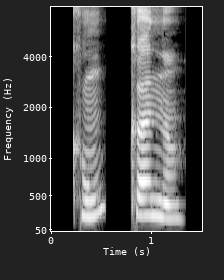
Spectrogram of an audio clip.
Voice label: "con conne", French

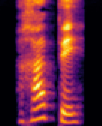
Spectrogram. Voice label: "râper", French

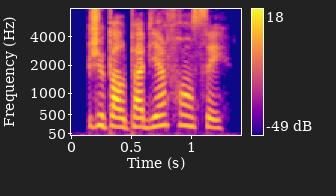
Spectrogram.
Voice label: "je parle pas bien français", French

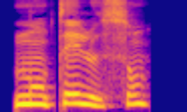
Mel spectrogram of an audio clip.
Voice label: "monter le son", French

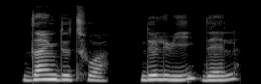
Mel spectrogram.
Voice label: "dingue de toi lui elle", French

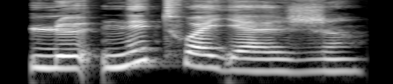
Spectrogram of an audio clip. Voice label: "le nettoyage", French

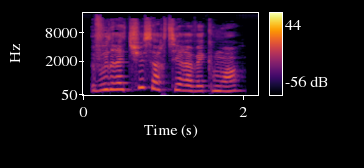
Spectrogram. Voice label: "voudrais-tu sortir", French

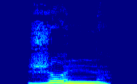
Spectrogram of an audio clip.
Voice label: "jaune", French

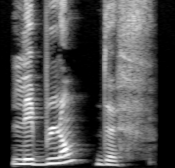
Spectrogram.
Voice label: "les blancs d'oeuf", French

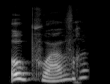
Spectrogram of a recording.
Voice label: "au poivre", French

